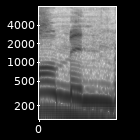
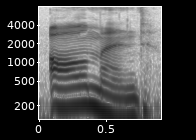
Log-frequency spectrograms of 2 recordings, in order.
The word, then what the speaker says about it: Allman: Allman Brothers. – It says A-L-L-M-A-N, Allman. – It's A-L. – No, it's A-L-L-M. – Yeah, M-A-N, yeah, Allman. – Yeah, but you say it like almond.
